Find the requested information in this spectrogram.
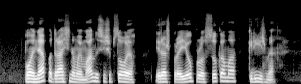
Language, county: Lithuanian, Kaunas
